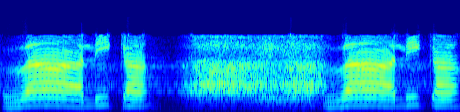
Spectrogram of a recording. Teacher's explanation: ذال کو نرمی کے ساتھ ادا کرنا ہے اس میں بالکل سیٹی کی آواز پیدا نہ ہو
